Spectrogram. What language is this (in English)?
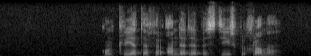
Afrikaans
